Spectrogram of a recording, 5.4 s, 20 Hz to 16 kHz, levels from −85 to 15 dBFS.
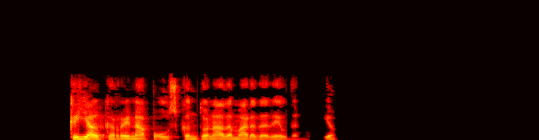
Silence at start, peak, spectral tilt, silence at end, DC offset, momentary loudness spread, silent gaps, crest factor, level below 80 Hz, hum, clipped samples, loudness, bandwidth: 0.7 s; -2 dBFS; -4 dB/octave; 2.05 s; under 0.1%; 15 LU; 3.12-3.23 s; 24 dB; -60 dBFS; none; under 0.1%; -21 LUFS; 7.8 kHz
